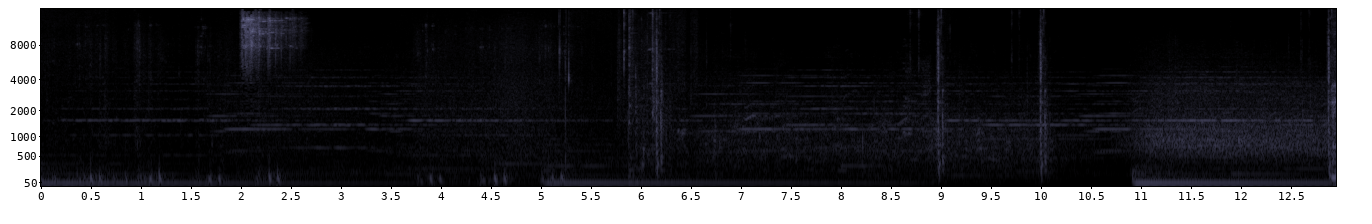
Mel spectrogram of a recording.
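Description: Horse hooves clip-clop in the medieval battle game Mount & Blade 2: Bannerlord, with irregular hoofbeats, scattered game effects and occasional sharp impacts, moderately loud and untouched by speech.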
